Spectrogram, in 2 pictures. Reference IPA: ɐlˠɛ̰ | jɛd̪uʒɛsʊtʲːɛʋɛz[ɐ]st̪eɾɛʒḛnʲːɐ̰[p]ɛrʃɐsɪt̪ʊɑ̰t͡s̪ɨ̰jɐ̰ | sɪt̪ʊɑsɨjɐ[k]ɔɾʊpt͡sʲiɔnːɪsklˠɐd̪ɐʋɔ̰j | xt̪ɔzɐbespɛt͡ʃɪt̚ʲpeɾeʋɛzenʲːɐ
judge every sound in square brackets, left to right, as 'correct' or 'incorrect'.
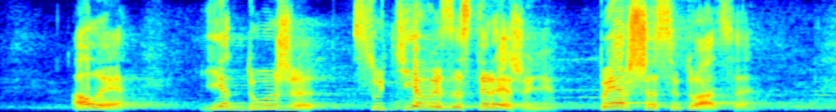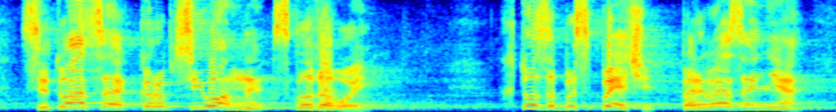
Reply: correct, correct, correct

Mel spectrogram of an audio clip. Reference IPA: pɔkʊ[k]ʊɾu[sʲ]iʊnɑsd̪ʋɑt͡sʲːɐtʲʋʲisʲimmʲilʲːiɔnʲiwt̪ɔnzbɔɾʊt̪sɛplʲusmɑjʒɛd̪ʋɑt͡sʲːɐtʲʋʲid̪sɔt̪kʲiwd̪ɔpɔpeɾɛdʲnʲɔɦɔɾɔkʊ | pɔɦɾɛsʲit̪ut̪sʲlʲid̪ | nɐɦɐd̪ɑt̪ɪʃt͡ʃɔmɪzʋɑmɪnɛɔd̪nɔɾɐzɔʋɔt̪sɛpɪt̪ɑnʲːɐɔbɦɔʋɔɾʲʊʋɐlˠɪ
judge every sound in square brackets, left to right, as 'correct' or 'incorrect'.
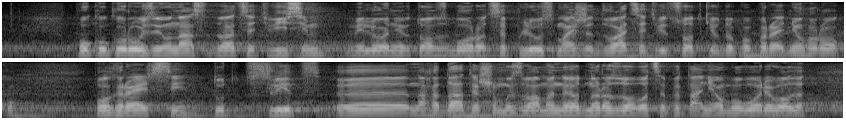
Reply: correct, incorrect: zʲ

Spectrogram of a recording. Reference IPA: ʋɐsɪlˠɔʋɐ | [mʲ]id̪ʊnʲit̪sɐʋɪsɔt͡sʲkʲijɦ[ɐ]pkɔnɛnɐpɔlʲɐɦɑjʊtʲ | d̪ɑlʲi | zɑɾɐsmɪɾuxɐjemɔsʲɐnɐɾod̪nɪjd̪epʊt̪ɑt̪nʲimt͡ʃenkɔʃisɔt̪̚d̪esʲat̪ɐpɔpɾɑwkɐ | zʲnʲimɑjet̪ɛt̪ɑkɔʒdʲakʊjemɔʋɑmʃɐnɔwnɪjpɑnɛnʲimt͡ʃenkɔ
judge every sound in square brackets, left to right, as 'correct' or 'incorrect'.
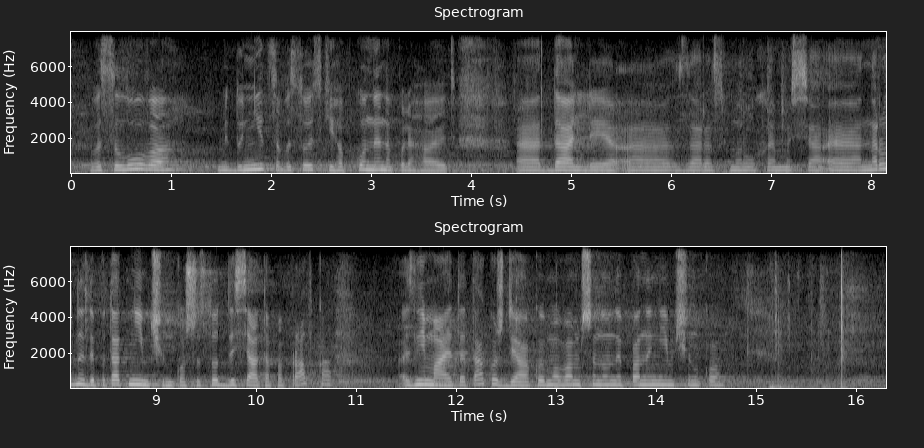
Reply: correct, correct

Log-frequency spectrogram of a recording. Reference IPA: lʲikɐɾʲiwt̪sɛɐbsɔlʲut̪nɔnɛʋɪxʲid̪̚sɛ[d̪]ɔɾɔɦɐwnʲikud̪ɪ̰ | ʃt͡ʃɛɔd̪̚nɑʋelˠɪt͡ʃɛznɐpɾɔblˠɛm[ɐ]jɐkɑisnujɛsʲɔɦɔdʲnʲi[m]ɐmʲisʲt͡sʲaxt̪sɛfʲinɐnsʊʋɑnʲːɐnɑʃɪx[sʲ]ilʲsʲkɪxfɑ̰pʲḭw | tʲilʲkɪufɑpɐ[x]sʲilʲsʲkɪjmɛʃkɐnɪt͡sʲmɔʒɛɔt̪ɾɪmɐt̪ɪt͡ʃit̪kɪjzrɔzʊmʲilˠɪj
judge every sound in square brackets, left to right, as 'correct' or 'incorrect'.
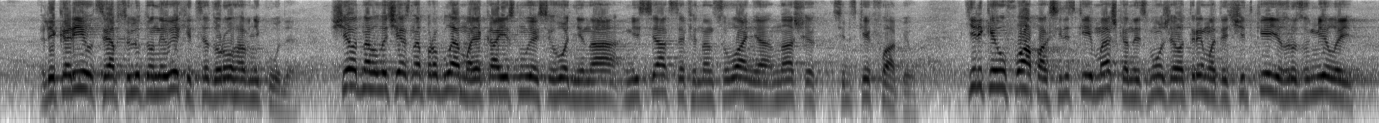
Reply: correct, correct, incorrect: n, correct, correct

